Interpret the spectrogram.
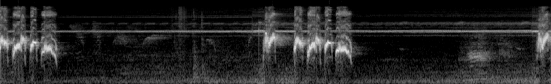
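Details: {'text': "Red-whiskered bulbul, Thailand, singing the 'phleng boen' double song meant for teaching birds to count phrases: two rapid bursts of five or six bubbly, falling notes, then the start of a third, with a constant high hum."}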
